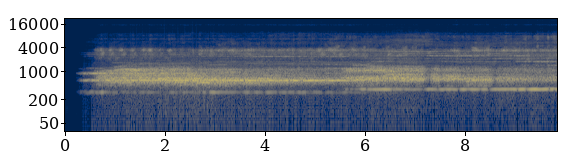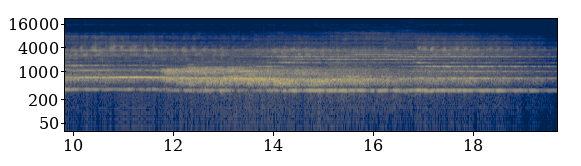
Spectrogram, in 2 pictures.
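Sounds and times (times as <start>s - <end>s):
choir singing: 0.4s - 18.9s.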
